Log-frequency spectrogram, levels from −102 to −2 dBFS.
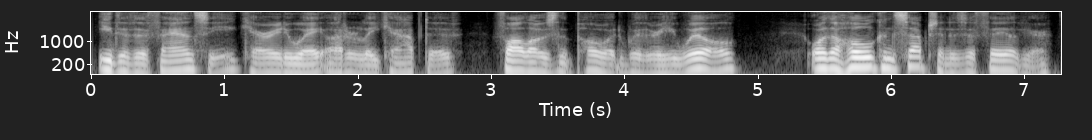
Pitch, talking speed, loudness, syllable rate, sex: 120 Hz, 165 wpm, -19 LUFS, 5.4 syllables/s, male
